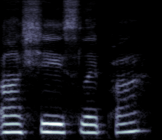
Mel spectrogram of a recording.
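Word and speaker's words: Ah-shi-sle-pah: It's pronounced Ashi Slepa.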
